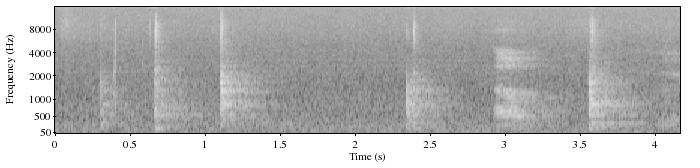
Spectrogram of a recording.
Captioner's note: Eric raps on table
